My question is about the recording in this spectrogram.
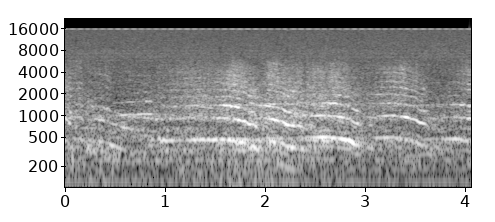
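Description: Indy cars' turbocharged V8 engines passing one after another: several overlapping engine notes that fall in pitch as the cars go by, one held for a second or so before it drops.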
